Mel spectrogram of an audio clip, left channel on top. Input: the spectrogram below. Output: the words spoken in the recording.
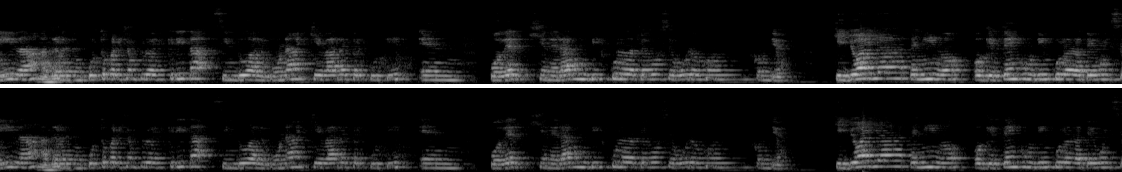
a través de un culto, por ejemplo, escrita, sin duda alguna, que va a repercutir en poder generar un vínculo de apego seguro con Dios. Que yo haya tenido o que tenga un vínculo de apego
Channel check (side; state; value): right; quieter; 5.5 dB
